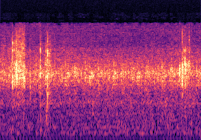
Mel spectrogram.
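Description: Papers being handled: a few brief soft rustles in the first half-second and again near the end, over a steady low hiss.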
